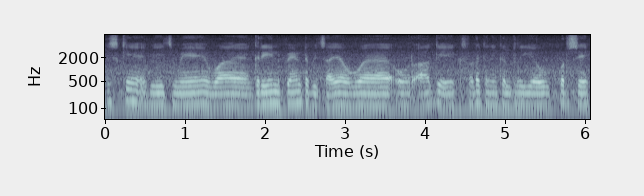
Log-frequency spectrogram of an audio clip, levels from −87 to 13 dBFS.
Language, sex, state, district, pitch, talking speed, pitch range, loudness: Hindi, male, Rajasthan, Bikaner, 120 Hz, 180 wpm, 120-130 Hz, -14 LUFS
